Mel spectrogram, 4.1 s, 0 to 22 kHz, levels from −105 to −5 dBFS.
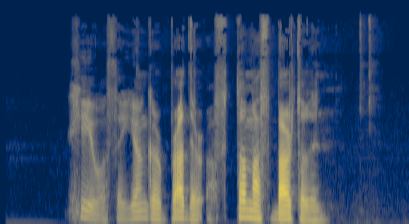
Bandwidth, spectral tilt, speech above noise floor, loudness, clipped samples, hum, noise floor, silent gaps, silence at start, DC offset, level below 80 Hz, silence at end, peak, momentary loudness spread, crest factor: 16.5 kHz; -6 dB/octave; 53 dB; -27 LUFS; under 0.1%; none; -80 dBFS; none; 0.7 s; under 0.1%; -64 dBFS; 0.85 s; -2 dBFS; 17 LU; 26 dB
